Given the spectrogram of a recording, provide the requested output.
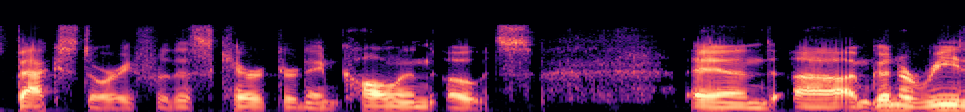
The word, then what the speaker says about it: Callin Oats: and we recognize that, Callin Oats, it's CALLIN apostrophe, rhymes with Hall and Oats, Callin Oats.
